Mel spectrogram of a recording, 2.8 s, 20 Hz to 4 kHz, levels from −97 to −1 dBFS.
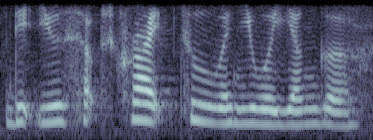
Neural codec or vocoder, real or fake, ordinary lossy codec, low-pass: none; real; none; 3.6 kHz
